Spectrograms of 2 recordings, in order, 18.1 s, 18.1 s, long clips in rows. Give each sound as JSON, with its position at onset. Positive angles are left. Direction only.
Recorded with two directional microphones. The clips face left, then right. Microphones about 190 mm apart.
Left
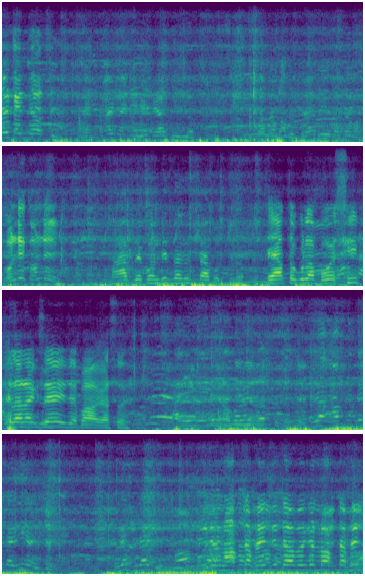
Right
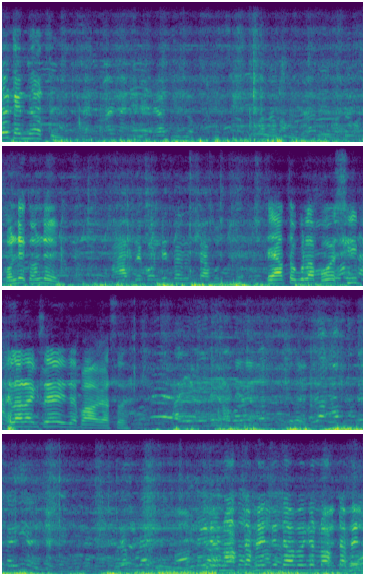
{"t": 0.0, "sound": "speech", "side_deg": -65}
{"t": 4.5, "sound": "speech", "side_deg": -50}
{"t": 5.9, "sound": "speech", "side_deg": 45}
{"t": 7.8, "sound": "a man's voice", "side_deg": 0}
{"t": 16.1, "sound": "speech", "side_deg": -25}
